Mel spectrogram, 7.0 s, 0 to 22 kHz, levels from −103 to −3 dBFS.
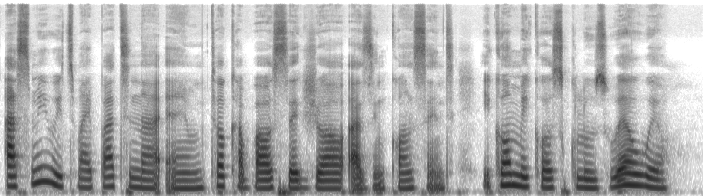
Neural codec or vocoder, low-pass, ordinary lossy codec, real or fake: none; none; none; real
